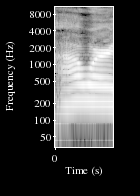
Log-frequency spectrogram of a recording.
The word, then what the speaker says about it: hour: kan gitu kan Nah kita memperhatikan pengucapannya our ini ketika diucapkan haknya itu kanak enggak diucapkan kan gitu jadi jadi terdengarnya adalah hour gitu loh di mana our ini adalah e terdengar suara vokal gitu kan jadi Itulah kenapa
